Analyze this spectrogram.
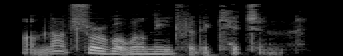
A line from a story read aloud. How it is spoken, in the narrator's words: Dad mumbled to me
